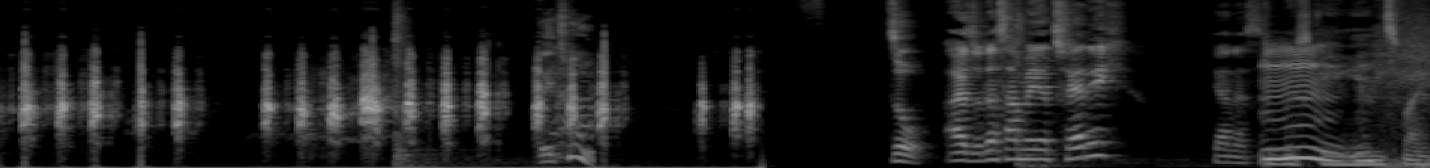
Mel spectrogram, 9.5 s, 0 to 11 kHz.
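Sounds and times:
hens clucking in a coop: 0:00.0 - 0:05.2
speech: 0:03.6 - 0:04.1, 0:06.0 - 0:09.5.

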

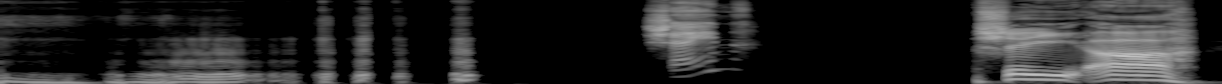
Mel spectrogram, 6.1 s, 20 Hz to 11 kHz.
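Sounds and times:
person snoring: 0:00.0 - 0:01.5
speech: 0:03.3 - 0:03.8, 0:04.9 - 0:06.0.

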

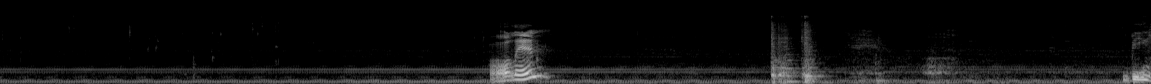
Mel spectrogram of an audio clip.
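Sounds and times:
lemon juice splashing and dripping into a food processor: 0:00.0 - 0:03.6
steady low mechanical hum: 0:00.0 - 0:11.4
speech: 0:04.9 - 0:05.5.

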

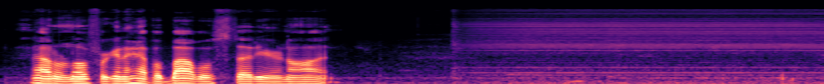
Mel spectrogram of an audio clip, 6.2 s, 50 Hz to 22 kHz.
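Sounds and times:
speech: 0:00.2 - 0:02.6
clothes dryer running with electrical hum: 0:03.4 - 0:06.1.

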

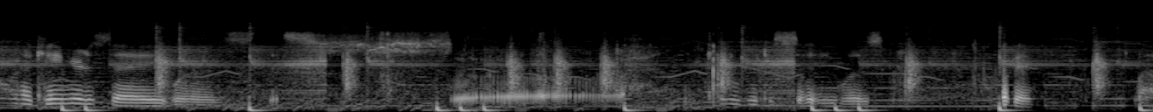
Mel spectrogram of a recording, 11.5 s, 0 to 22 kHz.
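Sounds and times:
speech: 0:00.1 - 0:03.7, 0:07.3 - 0:09.2, 0:10.0 - 0:10.4
busy outdoor chorus with other calls: 0:02.2 - 0:08.0
toad croaking in low pulsing bursts: 0:02.5 - 0:08.4.

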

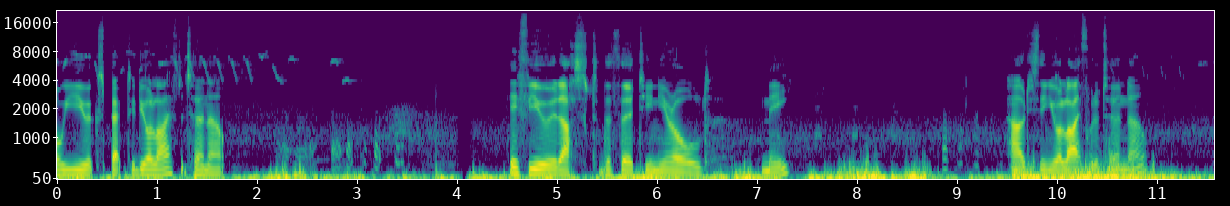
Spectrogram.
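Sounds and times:
speech: 0:00.0 - 0:02.3, 0:04.5 - 0:07.4, 0:09.5 - 0:11.0
hens clucking softly: 0:02.2 - 0:03.8, 0:07.4 - 0:09.4.

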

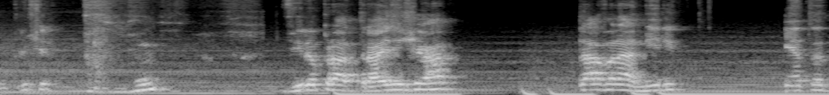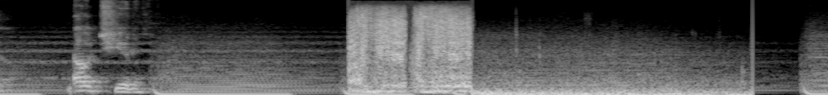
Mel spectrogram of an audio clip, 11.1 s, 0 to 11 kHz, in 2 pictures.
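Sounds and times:
speech: 0:00.1 - 0:01.3, 0:01.9 - 0:03.2, 0:03.8 - 0:04.6, 0:05.2 - 0:06.7
starfighter exploding in a space combat video game: 0:07.9 - 0:10.5.

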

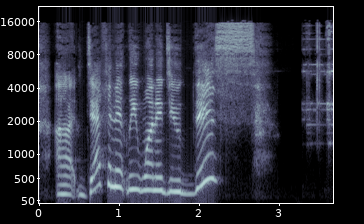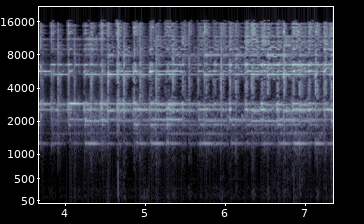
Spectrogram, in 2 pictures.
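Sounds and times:
speech: 0:00.1 - 0:02.8
bicycle-style bell ringing rapidly: 0:03.3 - 0:07.3.

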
